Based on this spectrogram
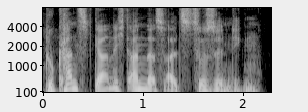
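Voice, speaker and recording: A man's voice: fairly low pitch, huge pitch swings, normal speed, darkish tone, no room sound, clean studio sound. A man preaching a sermon, emphatic and full of rhetorical questions to his listeners.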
